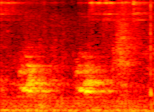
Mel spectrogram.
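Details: Belgian Malinois Wednesday greeting her owners at a reunion: two drawn-out, wavering whines, each under half a second, over low background noise.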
